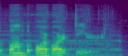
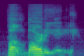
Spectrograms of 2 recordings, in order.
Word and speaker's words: bombardier: from the word bombardier, which is often mispronounced as bombardier. It comes from a French name. It's a French word that comes from a French name, which is why it's pronounced the way it is.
